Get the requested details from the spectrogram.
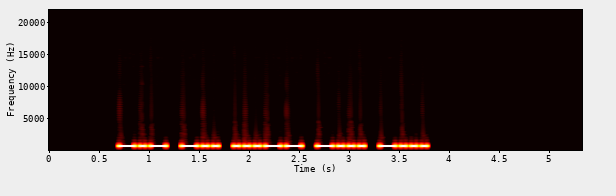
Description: Morse code, heard as a keyed tone, about 23 wpm, 700 Hz. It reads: KD3BB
